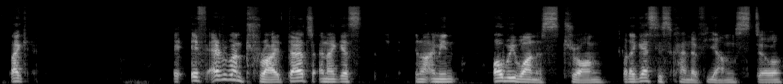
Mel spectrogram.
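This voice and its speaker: At a moderate pace, a man with a German accent and medium pitch speaks with lively intonation and long, frequent pauses, recorded dry and close with no echo. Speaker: podcast host reviewing books. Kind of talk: casual chat. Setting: livestream. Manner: hesitant, many fillers.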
